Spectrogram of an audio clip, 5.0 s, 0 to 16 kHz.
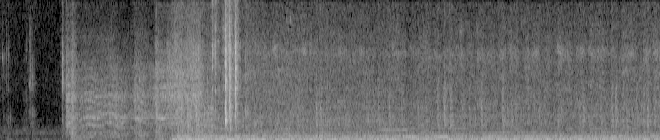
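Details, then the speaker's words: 1968 Chevy truck LS swap (5.3, Turbo 400, 600-lift cam) tuned in speed density with the MAF table raised 20% richer: short crank, catches cleanly and settles into a steady, even idle; normal start, easier than before. "they already started a lot easier so hopefully we're rich enough to be safe and we can go drive this thing if not I'm going to add some more"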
